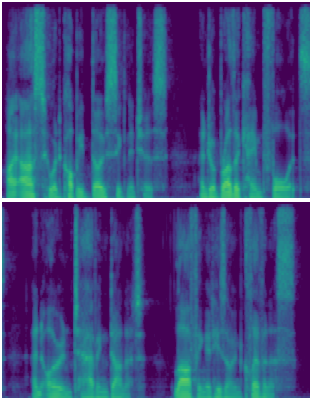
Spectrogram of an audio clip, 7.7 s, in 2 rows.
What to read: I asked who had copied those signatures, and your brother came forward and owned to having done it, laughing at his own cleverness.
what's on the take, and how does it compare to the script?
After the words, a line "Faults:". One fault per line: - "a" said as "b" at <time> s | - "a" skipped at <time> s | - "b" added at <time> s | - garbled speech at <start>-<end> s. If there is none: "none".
I asked who had copied those signatures, and your brother came forwards and owned to having done it, laughing at his own cleverness.
Faults:
- "forward" said as "forwards" at 3.3 s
